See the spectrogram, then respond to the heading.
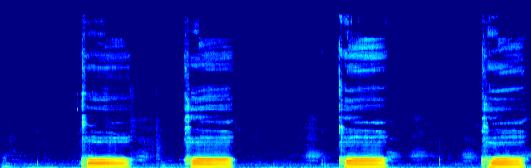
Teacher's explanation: खा हलक के शुरू हिस्से से अदा होता है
